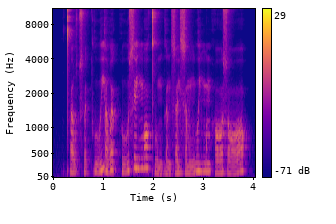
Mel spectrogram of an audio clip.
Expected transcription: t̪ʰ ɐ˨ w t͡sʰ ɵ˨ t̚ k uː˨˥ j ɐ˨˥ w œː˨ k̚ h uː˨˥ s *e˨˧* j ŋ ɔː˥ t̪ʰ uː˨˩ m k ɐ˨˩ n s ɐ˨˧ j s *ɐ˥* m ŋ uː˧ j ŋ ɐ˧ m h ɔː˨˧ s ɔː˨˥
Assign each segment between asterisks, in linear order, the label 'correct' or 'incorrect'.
incorrect, incorrect

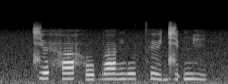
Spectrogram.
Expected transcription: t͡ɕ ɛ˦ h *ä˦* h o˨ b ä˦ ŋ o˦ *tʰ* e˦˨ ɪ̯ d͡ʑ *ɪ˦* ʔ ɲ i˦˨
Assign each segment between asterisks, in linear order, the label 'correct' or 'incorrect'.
correct, correct, incorrect

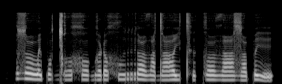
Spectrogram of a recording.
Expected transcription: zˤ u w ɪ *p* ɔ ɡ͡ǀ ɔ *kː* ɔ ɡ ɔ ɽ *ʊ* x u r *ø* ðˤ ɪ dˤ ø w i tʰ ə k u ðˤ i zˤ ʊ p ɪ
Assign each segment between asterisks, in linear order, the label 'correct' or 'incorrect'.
correct, incorrect, incorrect, correct

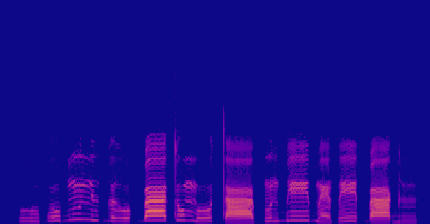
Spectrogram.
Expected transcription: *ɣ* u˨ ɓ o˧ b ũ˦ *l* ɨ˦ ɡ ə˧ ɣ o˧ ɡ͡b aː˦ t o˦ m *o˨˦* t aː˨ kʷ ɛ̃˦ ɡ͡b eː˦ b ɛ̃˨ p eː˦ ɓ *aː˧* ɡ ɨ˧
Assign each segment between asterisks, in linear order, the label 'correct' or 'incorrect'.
correct, incorrect, correct, correct

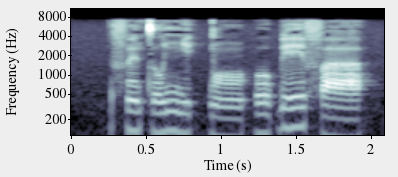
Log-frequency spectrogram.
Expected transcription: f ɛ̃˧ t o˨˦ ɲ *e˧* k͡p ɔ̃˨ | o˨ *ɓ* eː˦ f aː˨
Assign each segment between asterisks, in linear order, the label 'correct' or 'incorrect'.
correct, correct

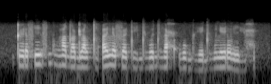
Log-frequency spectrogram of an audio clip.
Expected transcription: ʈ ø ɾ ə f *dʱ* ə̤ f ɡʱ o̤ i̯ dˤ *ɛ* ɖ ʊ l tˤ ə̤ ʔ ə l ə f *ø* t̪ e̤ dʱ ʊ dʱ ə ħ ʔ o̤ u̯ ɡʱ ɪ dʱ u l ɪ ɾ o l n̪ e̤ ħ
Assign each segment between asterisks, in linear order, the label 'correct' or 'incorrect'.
incorrect, correct, incorrect

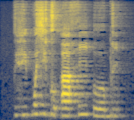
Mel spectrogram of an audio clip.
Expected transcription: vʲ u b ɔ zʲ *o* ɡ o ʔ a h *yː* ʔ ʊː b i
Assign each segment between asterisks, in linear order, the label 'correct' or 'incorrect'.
incorrect, incorrect

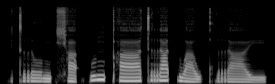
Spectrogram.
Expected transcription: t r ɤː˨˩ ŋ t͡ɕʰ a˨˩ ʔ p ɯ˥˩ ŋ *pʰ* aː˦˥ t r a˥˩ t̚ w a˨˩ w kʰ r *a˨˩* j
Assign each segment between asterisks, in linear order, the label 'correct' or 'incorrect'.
correct, correct

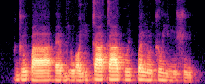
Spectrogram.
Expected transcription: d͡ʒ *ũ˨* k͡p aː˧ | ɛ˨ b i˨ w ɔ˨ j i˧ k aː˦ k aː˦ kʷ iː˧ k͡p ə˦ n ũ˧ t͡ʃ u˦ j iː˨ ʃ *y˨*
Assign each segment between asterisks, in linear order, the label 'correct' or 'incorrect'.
incorrect, incorrect

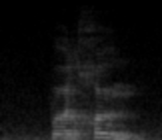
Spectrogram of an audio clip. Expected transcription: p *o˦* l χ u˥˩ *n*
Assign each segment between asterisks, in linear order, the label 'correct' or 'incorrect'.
correct, correct

